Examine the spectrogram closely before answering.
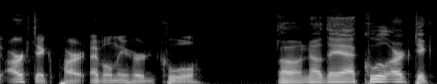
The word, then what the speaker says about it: KUHL: Maybe I'm saying it wrong. KUHL. Oh, yes. How do I say that? I mean, knew no. you would know it, but I knew you would know it. But It's like cool with and the U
